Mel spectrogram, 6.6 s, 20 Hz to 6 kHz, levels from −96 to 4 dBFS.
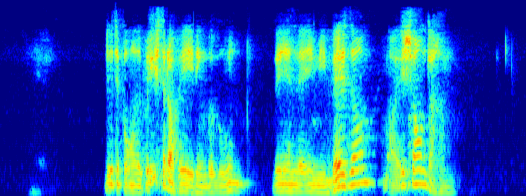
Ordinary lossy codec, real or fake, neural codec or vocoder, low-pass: AAC, 24 kbps; fake; codec, 24 kHz, 0.9 kbps, WavTokenizer, medium speech release version 2; 5.4 kHz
